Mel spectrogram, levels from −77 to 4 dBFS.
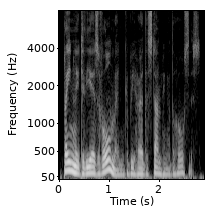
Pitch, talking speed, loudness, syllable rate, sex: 105 Hz, 310 wpm, -17 LUFS, 6.7 syllables/s, male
